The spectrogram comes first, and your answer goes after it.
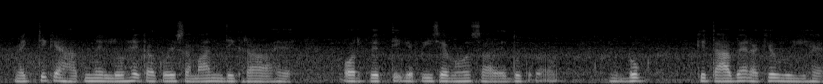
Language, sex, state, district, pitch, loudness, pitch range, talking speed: Hindi, male, Uttar Pradesh, Hamirpur, 145 Hz, -30 LUFS, 135-150 Hz, 160 wpm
